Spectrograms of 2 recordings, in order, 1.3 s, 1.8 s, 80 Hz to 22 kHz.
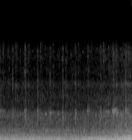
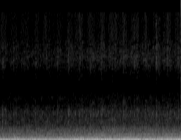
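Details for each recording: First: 1996 Ford F250 light-duty petrol pickup, after fixing a severe misfire (P1351, incorrect ignition control module replaced), idles with an even, steady low rumble and no skipped beats just after starting. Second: 1996 Ford F250 light duty, 326,000 miles, at idle: deep rough stumbling as cylinders drop out, worse under load; P1351 code traced to incorrect ignition control module.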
